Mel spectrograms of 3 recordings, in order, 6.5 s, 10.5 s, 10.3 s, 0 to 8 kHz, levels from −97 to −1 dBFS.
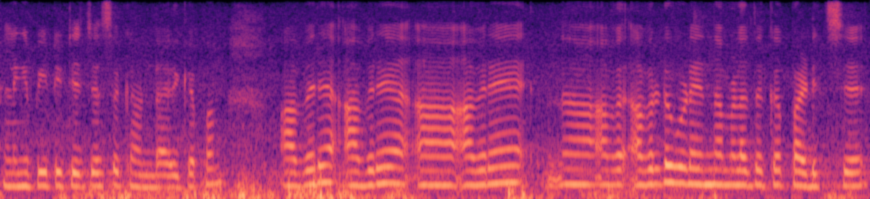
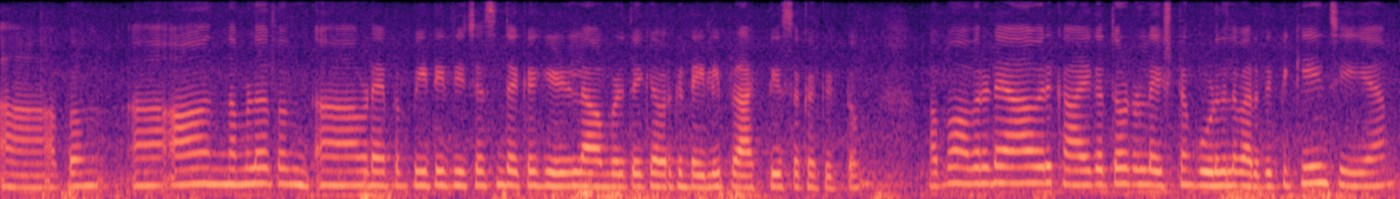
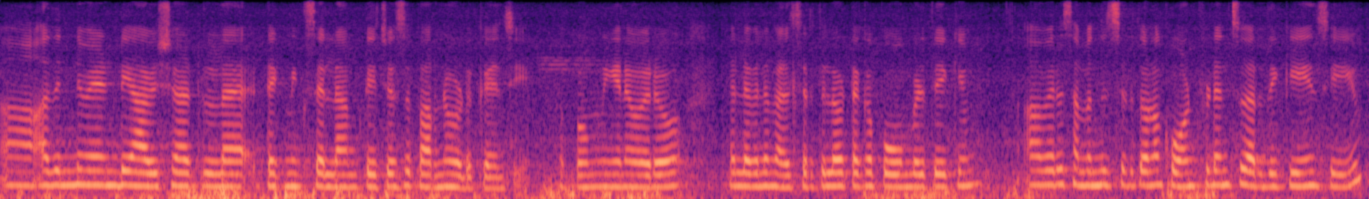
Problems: none marked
